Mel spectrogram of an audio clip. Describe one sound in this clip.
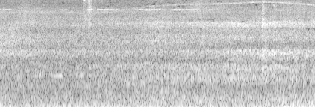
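A coach engine drones as it rolls past.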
